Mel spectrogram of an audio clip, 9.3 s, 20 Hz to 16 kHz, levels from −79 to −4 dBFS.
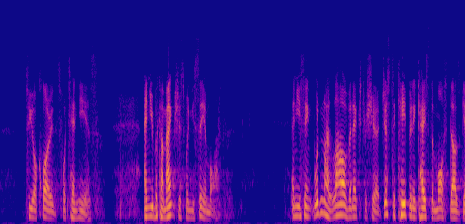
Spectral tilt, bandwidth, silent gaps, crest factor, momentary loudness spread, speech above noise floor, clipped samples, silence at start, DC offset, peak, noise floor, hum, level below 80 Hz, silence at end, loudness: -8.5 dB/octave; 6.6 kHz; none; 24 dB; 14 LU; 44 dB; under 0.1%; 0.5 s; under 0.1%; -4 dBFS; -72 dBFS; none; -74 dBFS; 0 s; -28 LUFS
